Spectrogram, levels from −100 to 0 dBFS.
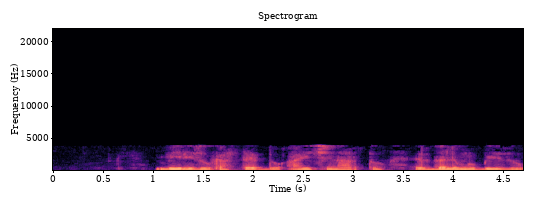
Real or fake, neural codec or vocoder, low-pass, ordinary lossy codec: real; none; 7.2 kHz; AAC, 16 kbps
